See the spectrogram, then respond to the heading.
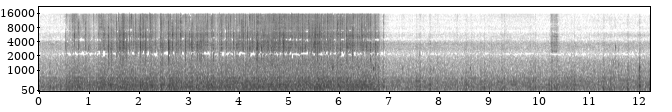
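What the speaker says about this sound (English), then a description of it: "So I'm going to run a little bit more water over it on the other side." Tap water runs over the outside of a glass flask in a lab sink, a steady splashing gush that cuts off partway through, leaving a quiet room with a faint click.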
